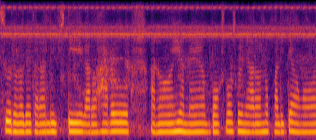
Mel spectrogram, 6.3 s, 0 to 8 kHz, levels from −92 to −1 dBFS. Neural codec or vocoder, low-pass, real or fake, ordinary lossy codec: none; 7.2 kHz; real; Opus, 32 kbps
